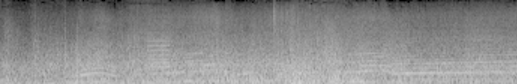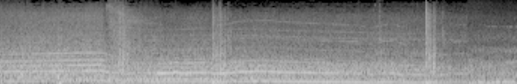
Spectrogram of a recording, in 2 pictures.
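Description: A sports car engine roars and revs up as the car speeds away.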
